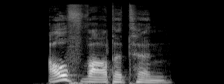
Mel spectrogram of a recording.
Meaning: inflection of aufwarten: 1. first/third-person plural dependent preterite 2. first/third-person plural dependent subjunctive II
- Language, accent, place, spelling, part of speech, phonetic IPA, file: German, Germany, Berlin, aufwarteten, verb, [ˈaʊ̯fˌvaʁtətn̩], De-aufwarteten.ogg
